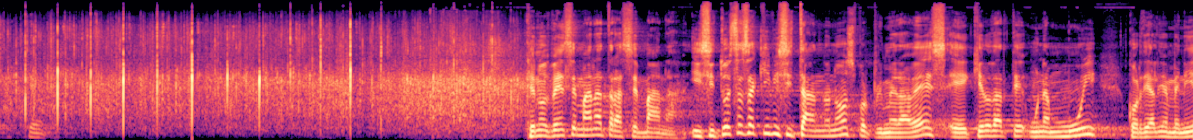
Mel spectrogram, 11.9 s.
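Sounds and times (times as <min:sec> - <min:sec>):
audience applauding loudly: 0:00.0 - 0:05.8
speech: 0:00.3 - 0:00.6, 0:05.3 - 0:11.9.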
